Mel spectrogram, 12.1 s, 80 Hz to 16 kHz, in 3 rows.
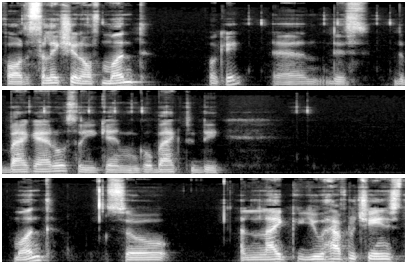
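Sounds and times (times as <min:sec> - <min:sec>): person speaking: 0:00.0 - 0:06.3, 0:08.2 - 0:12.0.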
